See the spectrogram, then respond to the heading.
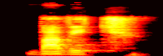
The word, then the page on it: bavic: po nasimu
